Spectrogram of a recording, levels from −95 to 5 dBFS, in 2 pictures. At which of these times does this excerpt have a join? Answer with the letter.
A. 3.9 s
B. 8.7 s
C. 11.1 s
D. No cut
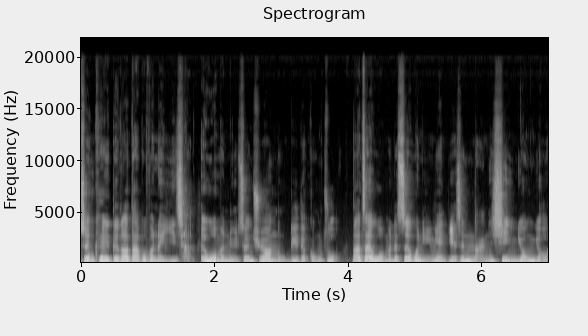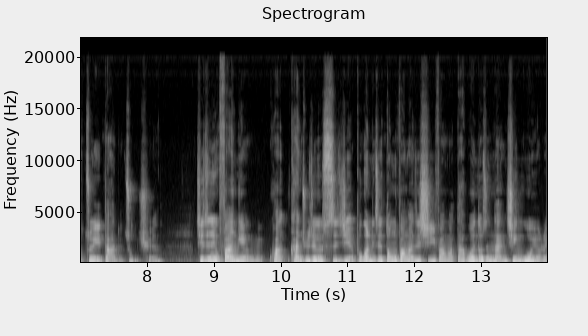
D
